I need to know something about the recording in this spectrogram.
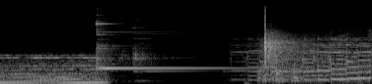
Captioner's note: doorbell chimes; upbeat rock music plays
